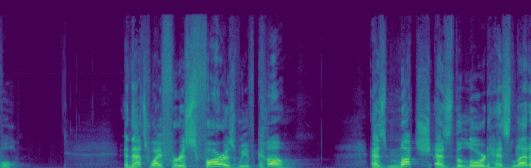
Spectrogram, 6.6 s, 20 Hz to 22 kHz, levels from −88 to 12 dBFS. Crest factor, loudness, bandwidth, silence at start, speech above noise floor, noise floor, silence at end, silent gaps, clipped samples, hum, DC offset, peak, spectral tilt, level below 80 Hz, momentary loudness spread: 16 dB; -16 LUFS; over 20 kHz; 0 s; 52 dB; -67 dBFS; 0 s; none; under 0.1%; none; under 0.1%; -2 dBFS; -3.5 dB/octave; -66 dBFS; 8 LU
